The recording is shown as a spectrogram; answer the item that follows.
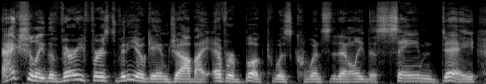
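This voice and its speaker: Ordinary pitch variation runs through an ordinary speaking voice delivered at a moderate pace. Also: man. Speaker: voice actor. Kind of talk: casual talk to camera.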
